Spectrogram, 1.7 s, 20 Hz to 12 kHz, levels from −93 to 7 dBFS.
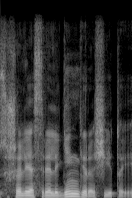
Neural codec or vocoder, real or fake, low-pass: none; real; 10.8 kHz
